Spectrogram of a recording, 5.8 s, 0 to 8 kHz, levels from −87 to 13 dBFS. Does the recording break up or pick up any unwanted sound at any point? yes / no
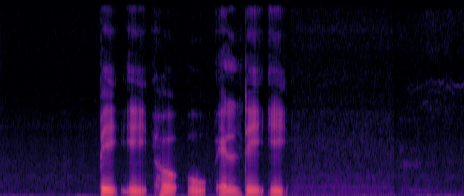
no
